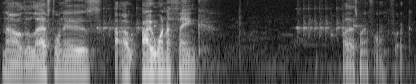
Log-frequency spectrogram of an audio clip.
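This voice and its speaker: A man's voice: lowish voice, steady tone, takes it slowly, soft background music. A man hosting a podcast, loose and chatty, wrapping up a casual conversation. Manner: loose and chatty, says bro and dude. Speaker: podcast host. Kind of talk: casual chat.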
